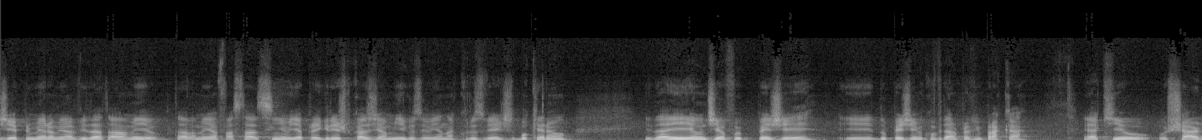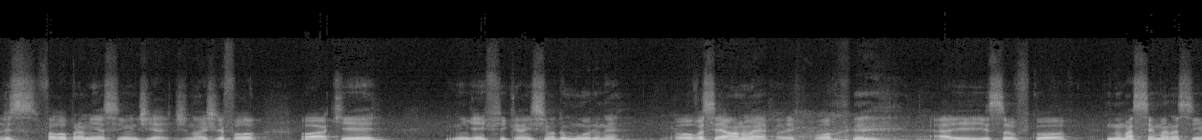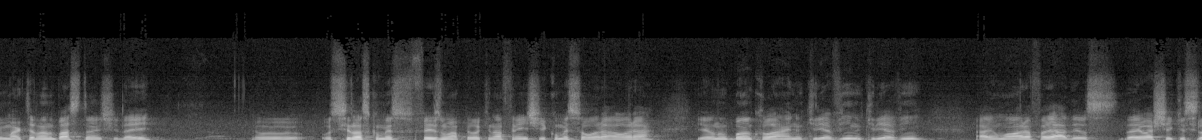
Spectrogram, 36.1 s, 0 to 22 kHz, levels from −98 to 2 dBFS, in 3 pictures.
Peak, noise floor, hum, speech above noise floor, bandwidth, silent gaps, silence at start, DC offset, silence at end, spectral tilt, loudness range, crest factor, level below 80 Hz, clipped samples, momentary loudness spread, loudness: -10 dBFS; -57 dBFS; none; 28 dB; 15 kHz; none; 0 s; under 0.1%; 0 s; -6 dB/octave; 4 LU; 20 dB; -60 dBFS; under 0.1%; 10 LU; -29 LUFS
